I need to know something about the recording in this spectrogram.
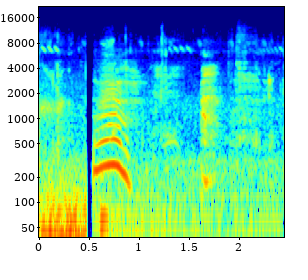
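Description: A woman's short hummed "mmm" of enjoyment while eating, rising then falling in pitch, just after an abrupt cut in the sound; a brief breathy noise follows later on.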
